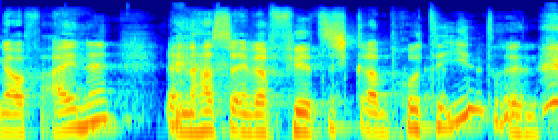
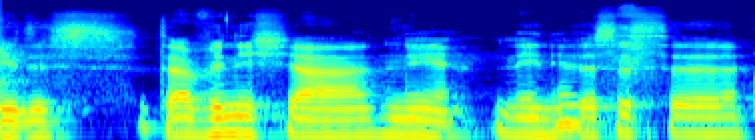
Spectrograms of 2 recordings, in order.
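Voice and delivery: hesitant and quiet; 6 semitones lower, 9 dB quieter, slower than usual. Real, not acted. Hesitant disagreeing.

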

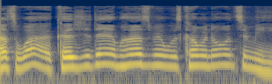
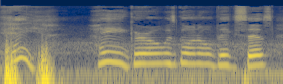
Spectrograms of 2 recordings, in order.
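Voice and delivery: high, lilting hello; high-pitched girly greeting, acted; sisterly phone greeting; 6 semitones higher than usual. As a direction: greet big sis in a raised, playful pitch. Sinitra greets her sister by phone.

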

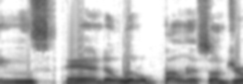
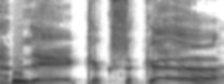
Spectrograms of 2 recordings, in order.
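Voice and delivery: slow, much higher hammed-up French accent; bad French accent; 9 semitones higher, slower than usual. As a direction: ham up a fake French accent. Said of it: "me doing a bad French accent".

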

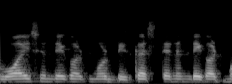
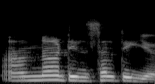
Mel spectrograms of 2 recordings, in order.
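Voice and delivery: mocking high retort; 5 semitones higher, slower than usual. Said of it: "I said".

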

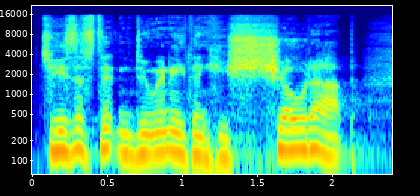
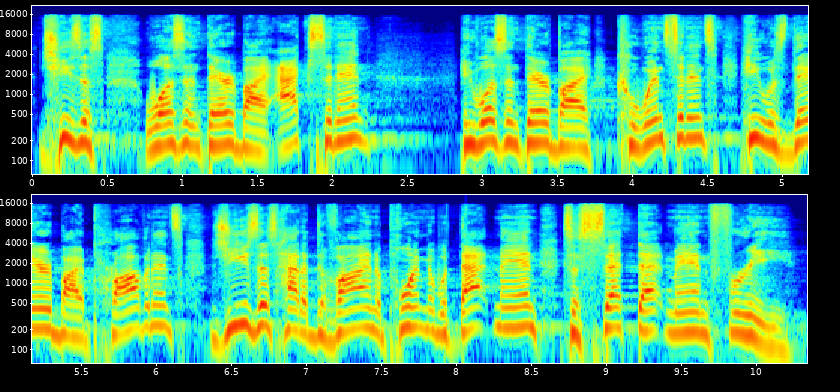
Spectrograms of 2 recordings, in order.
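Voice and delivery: loud, high proclamation; full-force preaching; 5 semitones higher, 8 dB louder than usual. Acted. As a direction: drive it home to the congregation.

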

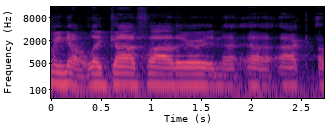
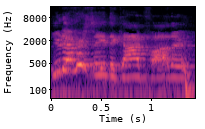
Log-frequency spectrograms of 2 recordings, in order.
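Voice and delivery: higher, incredulous retold question; worked-up disbelief; 6 semitones higher, 4 dB louder than usual. Retelling friend's shock about The Godfather, incredulous. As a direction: ask it as if scandalized, playfully. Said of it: "worked up over Godfather references".

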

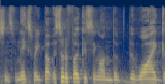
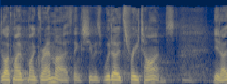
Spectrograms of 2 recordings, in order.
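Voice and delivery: ordinary delivery

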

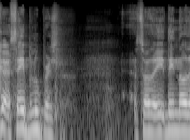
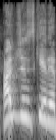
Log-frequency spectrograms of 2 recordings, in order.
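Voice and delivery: high, loud, still cracking up; laughing; 6 semitones higher, 9 dB louder than usual. Real, not acted. Host taking back his joke about the buyers, laughing. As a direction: get it out through the tail of a laugh.

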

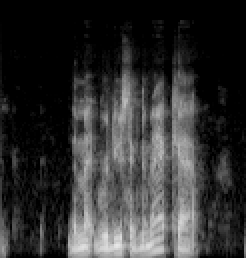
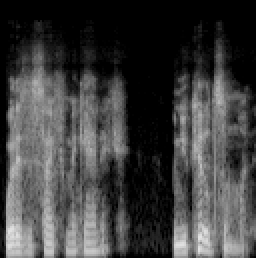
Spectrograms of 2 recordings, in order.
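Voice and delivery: higher, fast announcer-like question; odd voice; 8 semitones higher, faster than usual. Real, not acted. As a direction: hype it up high and quick. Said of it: "I don't know why I'm talking like this".

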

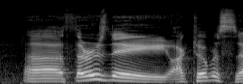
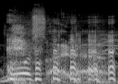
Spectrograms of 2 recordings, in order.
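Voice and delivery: high, loud, slow and laughing; greedy pirate voice; 10 semitones higher, 5 dB louder, much slower than usual. Retold or imitated. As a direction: beg for more cider like a drunk pirate. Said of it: "Ken was just, like".

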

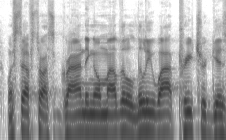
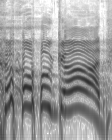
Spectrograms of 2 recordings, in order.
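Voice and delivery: high, loud, breathless cry of awe; imitating a camper overwhelmed by God; 4 dB louder than usual. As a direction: burst out like a kid overcome in worship. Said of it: "like that".

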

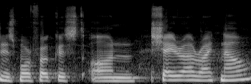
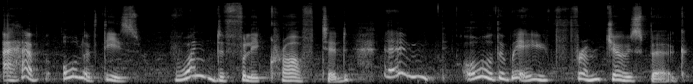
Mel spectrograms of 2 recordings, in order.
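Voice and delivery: higher sweet granny voice; very old woman; 5 semitones higher than usual. Acted. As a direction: fawn over the customer like a granny. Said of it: "a very old lady".

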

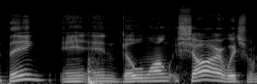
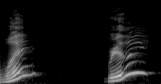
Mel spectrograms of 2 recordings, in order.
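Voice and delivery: high, disbelieving "Really?"; shocked disbelief at a sibling leaving; incredulous; 4 dB louder than usual. Retold or imitated. Mock reaction to Char leaving.

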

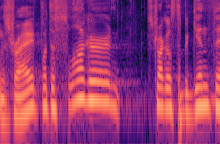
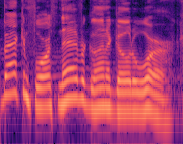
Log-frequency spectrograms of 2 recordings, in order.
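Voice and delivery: ordinary talk, nothing marked

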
